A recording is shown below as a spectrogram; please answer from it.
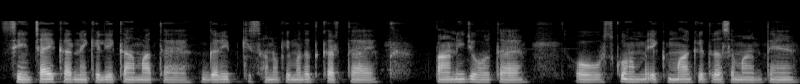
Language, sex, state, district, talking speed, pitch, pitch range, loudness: Hindi, male, Chhattisgarh, Kabirdham, 200 wpm, 115 Hz, 110-115 Hz, -22 LUFS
